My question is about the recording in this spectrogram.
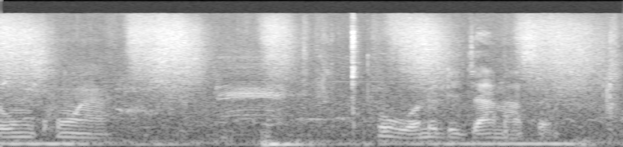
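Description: A man talking in two short spoken phrases, one near the start and one about two and a half seconds in, with a steady low rumble underneath.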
